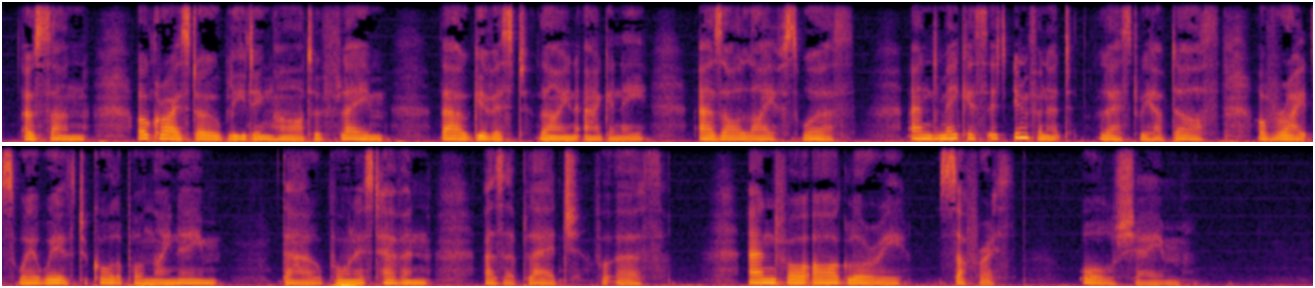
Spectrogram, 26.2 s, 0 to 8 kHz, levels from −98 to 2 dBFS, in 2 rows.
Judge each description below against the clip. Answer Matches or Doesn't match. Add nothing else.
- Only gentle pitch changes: Matches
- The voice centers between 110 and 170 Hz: Doesn't match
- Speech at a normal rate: Doesn't match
